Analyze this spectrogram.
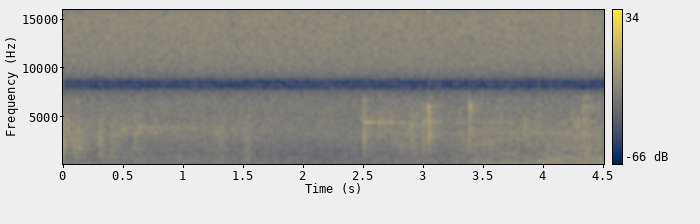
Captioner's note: spurs jingle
